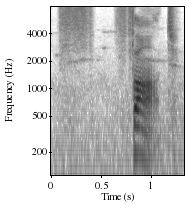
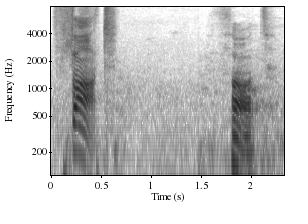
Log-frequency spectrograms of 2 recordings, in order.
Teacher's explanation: Now, we're going to pronounce that TH sound, which is an unvoiced TH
